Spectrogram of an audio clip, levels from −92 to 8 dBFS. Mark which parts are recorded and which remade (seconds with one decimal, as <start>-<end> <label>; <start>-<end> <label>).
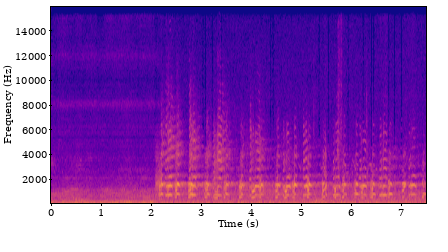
0.0-2.2 remade; 2.2-7.5 recorded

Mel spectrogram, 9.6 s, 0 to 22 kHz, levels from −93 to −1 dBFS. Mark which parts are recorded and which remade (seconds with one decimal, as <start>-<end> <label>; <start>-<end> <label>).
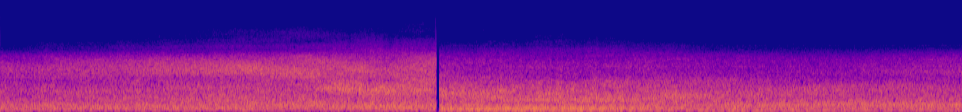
0.0-9.6 recorded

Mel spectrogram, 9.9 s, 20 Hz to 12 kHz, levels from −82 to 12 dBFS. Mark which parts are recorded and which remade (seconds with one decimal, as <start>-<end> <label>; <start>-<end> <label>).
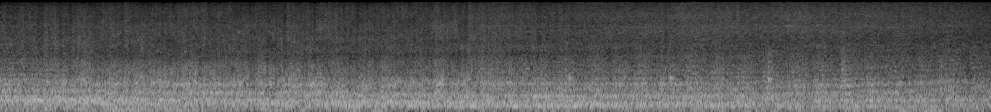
0.0-0.7 recorded; 0.7-4.8 remade; 4.8-9.9 recorded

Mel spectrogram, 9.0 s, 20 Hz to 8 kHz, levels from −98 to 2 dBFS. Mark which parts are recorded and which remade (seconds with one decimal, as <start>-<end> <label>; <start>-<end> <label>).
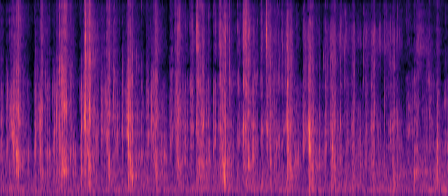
0.0-9.0 recorded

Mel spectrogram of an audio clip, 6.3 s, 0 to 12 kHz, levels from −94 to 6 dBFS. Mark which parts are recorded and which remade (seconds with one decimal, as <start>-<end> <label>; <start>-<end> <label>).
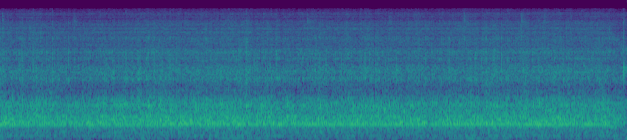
0.0-1.2 recorded; 1.2-2.4 remade; 2.4-6.3 recorded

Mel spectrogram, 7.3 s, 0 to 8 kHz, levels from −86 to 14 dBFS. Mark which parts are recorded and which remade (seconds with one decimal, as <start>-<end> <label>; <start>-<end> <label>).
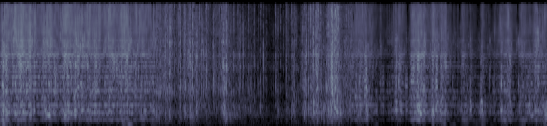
0.0-2.1 remade; 2.1-4.7 recorded; 4.7-7.3 remade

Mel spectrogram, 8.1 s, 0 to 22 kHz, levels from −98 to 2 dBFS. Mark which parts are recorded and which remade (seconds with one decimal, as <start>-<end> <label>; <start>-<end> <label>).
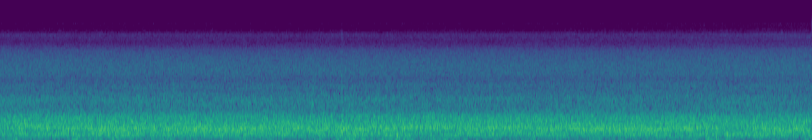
0.0-8.1 remade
